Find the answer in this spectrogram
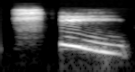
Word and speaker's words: sheep: Well, this one right here is pronounced sheep. Sheep. Release the sound slowly.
